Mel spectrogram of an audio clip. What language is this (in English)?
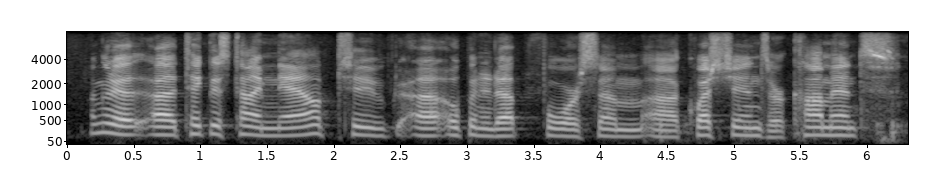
English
